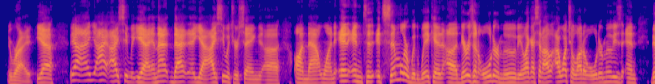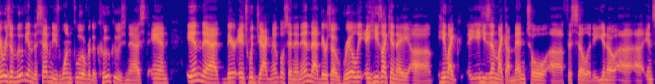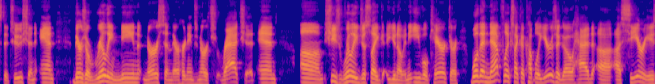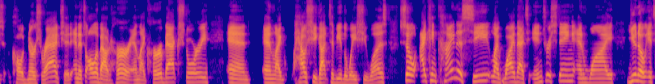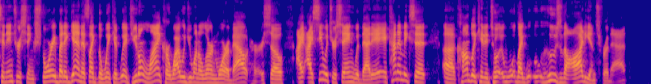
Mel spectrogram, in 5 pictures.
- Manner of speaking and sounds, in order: none
- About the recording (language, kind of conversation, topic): English, unstructured, Do modern movie remakes help preserve beloved classics for new audiences, or do they mainly cash in on nostalgia?
- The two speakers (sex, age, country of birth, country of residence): female, 40-44, United States, United States; male, 40-44, United States, United States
